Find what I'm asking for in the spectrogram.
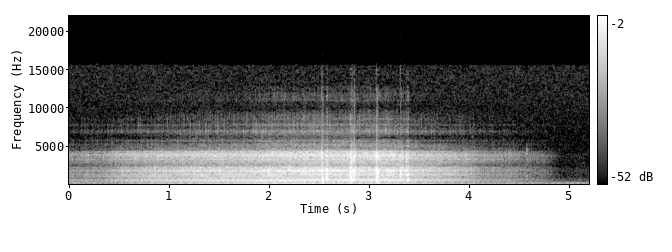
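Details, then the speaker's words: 1950s Ferranti A1016 valve radio brought up on a variac to about 240 V: a steady low hum swells and fades with the set. Mains hum, attributed to old smoothing capacitors; suspected, not confirmed. "although there's bit of hum and the hum I would attribute to old capacitors"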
